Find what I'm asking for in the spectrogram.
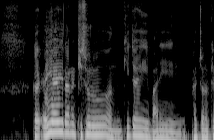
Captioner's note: speaking korean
